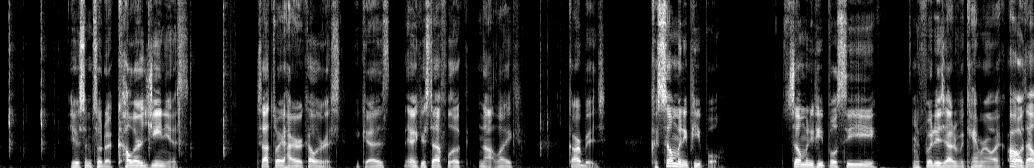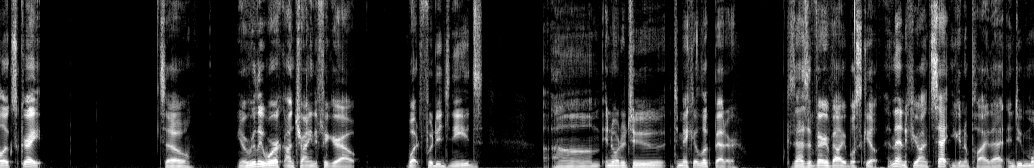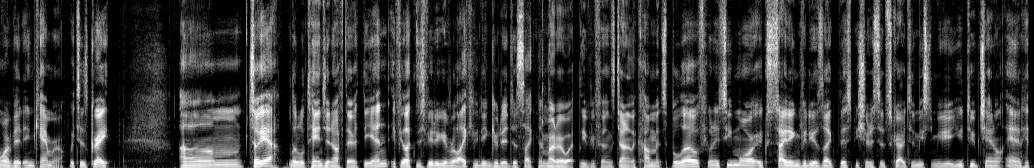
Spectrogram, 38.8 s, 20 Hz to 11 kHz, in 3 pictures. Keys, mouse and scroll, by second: 0.2 d, 0.6 d, 1.7-2.3 typing, 3.5 typing, 4.1 click, 6.9 alt+d, 13.2 click, 16.8 alt+d, 32.0 click, 32.7 alt+s, 33.3 right click.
